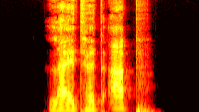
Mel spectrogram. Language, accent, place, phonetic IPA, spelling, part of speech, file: German, Germany, Berlin, [ˌlaɪ̯tət ˈap], leitet ab, verb, De-leitet ab.ogg
- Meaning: inflection of ableiten: 1. third-person singular present 2. second-person plural present 3. second-person plural subjunctive I 4. plural imperative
